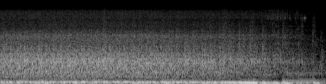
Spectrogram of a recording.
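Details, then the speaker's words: 1970 Plymouth Cuda 383 V8 with a freshly built engine, run at about 2000 rpm for break-in before reaching operating temperature. A deep, even idle with lifter or pushrod noise much quieter now. Normal running. "i don't know if it was a lifter or a push rod or combination of both of them that we're making all the noise that has quieted down quite a bit definitely is running better"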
